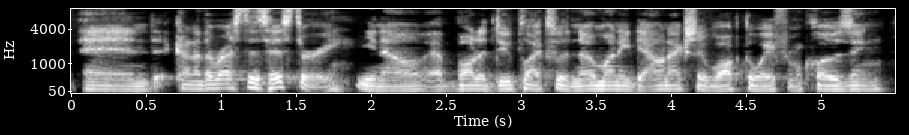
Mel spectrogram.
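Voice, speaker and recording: A man's voice: low voice, fairly bright tone. A man as an interview guest, telling his background in an easygoing way full of fillers. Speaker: guest, real estate co-founder. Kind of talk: conversational interview answers.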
